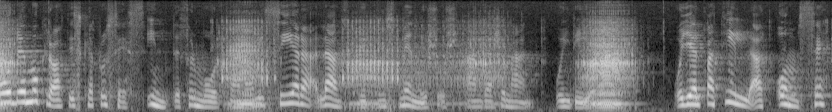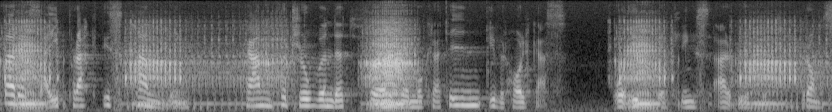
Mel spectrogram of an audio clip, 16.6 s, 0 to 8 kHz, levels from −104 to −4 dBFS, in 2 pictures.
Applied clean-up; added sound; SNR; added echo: none; Mechanisms; 2 dB; none.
